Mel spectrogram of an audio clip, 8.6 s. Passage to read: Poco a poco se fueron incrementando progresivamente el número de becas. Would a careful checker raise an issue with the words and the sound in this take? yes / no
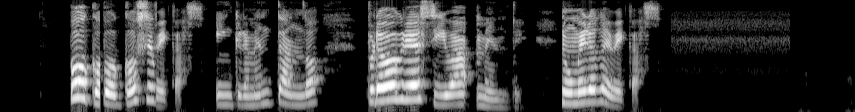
yes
